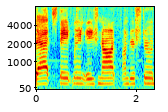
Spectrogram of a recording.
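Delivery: clunky, flat, monotone fake robot voice. Friends joke that he has become roboty; he answers in a bad robot impression. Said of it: "This is a bad impression of a robot".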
